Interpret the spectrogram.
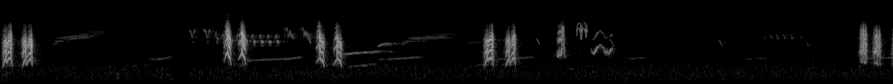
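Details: Harsh chattering chacks from a fieldfare, doubled and tripled at irregular intervals, while other birds add high twittering phrases and soft thin whistles.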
